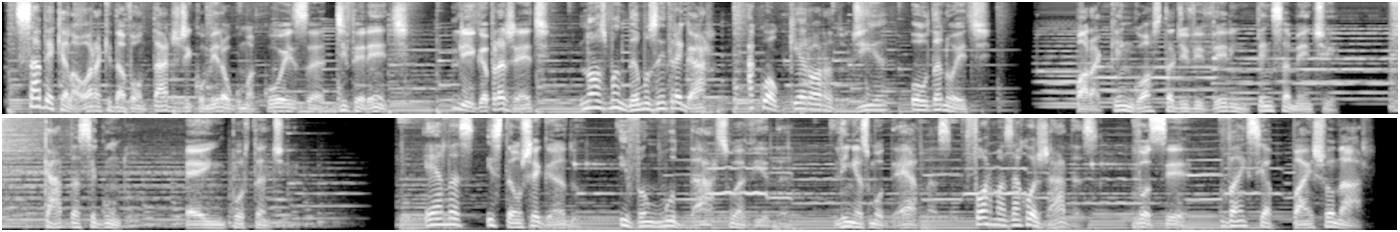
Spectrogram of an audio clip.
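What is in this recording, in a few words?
Brazilian commercial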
